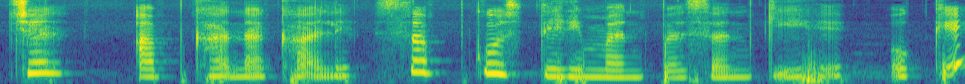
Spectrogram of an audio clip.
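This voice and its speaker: A woman voicing a scolding, soft-hearted mother. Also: sits high, takes it slowly, vocal fry, full character voice. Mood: reassuring. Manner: scolding, then fussing and bossy. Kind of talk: fan dub audio drama.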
